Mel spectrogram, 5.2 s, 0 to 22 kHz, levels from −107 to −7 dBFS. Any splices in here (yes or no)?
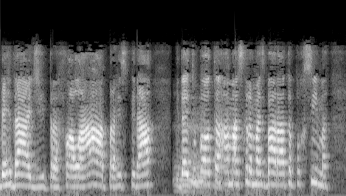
no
